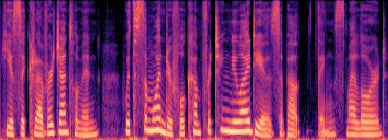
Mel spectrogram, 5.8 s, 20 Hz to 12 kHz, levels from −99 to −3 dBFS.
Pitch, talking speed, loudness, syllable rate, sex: 190 Hz, 155 wpm, -17 LUFS, 4.8 syllables/s, female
